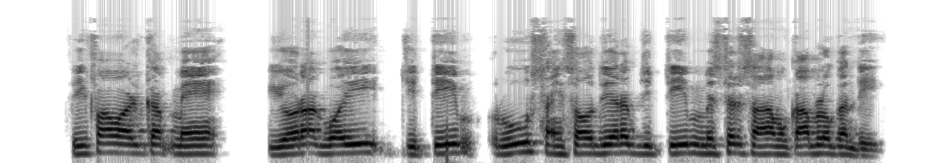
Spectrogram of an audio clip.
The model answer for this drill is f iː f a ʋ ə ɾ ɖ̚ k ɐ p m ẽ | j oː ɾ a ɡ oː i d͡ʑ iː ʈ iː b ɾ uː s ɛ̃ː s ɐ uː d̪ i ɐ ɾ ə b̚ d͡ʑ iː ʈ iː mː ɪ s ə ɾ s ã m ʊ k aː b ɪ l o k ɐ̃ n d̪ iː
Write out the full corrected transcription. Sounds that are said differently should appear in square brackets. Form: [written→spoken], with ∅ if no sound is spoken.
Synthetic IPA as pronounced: f iː f a ʋ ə ɾ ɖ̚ k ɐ p m ẽ | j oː ɾ a ɡ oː i d͡ʑ iː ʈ iː [b→m] ɾ uː s ɛ̃ː s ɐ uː d̪ i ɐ ɾ ə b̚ d͡ʑ iː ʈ iː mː ɪ s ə ɾ s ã m ʊ k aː b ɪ l o k ɐ̃ n d̪ iː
